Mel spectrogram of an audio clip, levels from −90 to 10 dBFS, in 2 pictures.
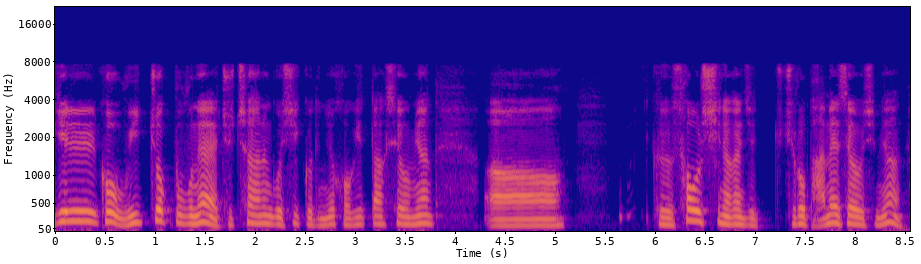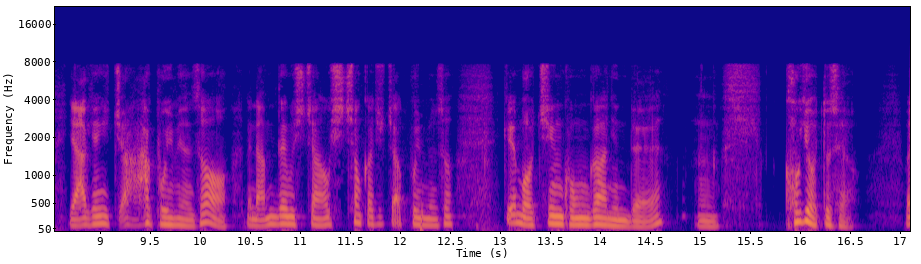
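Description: Speech with a breathy, grainy edge to the voice and a noisy haze where the upper frequencies should be, which is plainly audible throughout and most likely Bluetooth LC3 compression at a low rate, consistent with about 32 kbps. From 12.21 to 12.23 s the sound briefly turns into a noisy smear, a short patch of lost LE Audio frames that fits two missing 7.5 ms frames concealed by the decoder.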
